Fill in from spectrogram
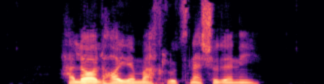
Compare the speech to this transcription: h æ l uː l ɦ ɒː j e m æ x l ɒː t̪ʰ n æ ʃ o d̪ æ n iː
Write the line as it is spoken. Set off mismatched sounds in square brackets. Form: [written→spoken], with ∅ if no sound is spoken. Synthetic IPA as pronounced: h æ l [uː→ɒː] l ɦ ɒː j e m æ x l [ɒː→uː] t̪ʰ n æ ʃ o d̪ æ n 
